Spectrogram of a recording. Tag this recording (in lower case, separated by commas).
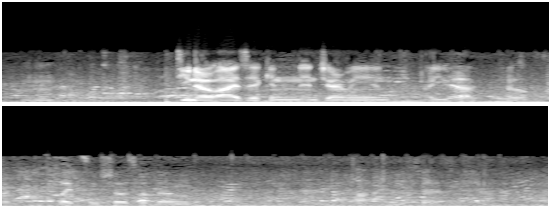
speech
